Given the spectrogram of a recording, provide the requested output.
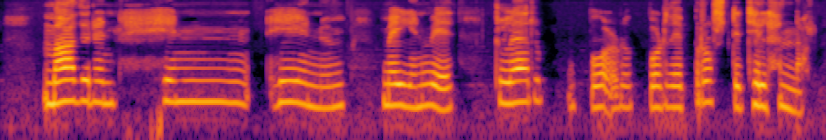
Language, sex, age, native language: Icelandic, female, 12, Icelandic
